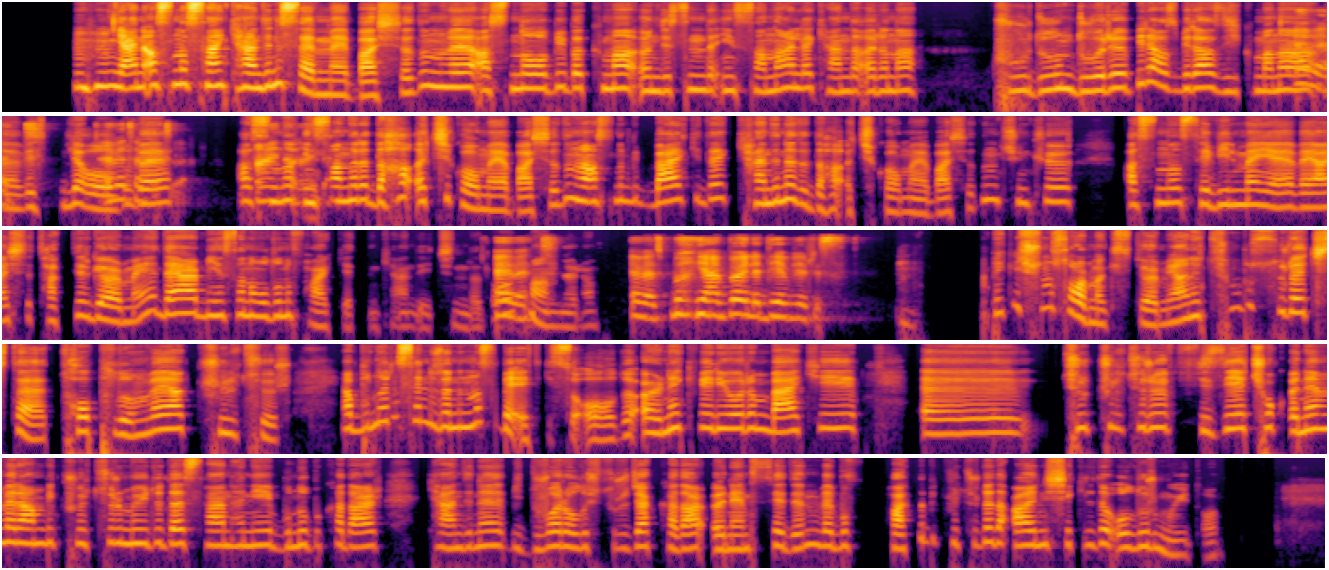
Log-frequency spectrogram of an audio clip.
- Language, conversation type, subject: Turkish, podcast, Kendine güvenini nasıl inşa ettin?
- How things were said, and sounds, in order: tapping; other noise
